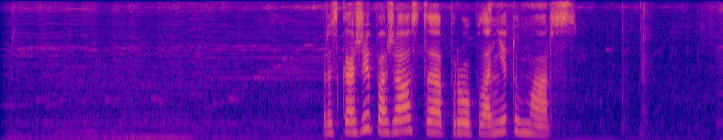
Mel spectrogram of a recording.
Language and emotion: Russian, neutral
